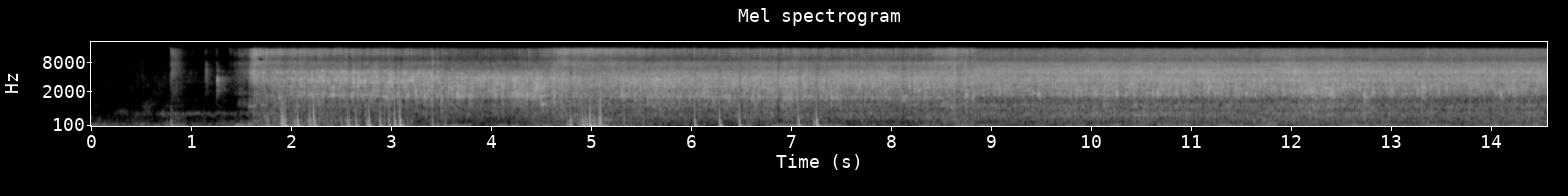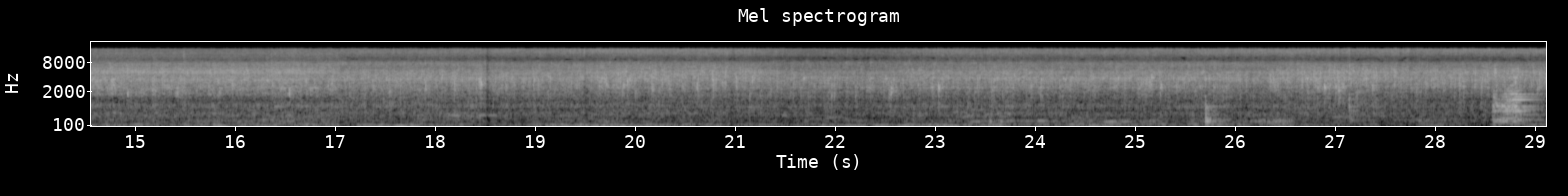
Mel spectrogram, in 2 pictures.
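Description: Egg-coated tempeh slabs frying in hot oil in a wok, a steady loud sizzle that begins about a second and a half in. There are a few sharp knocks in its first seconds.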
